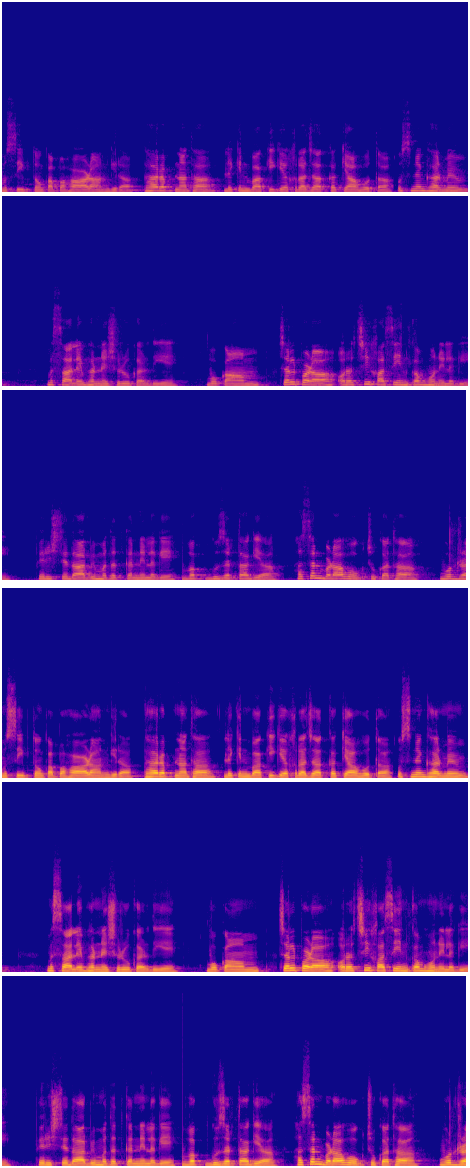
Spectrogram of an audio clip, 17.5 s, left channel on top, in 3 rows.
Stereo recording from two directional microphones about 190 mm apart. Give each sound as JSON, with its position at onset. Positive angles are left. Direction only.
{"t": 0.0, "sound": "a woman's voice", "side_deg": -30}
